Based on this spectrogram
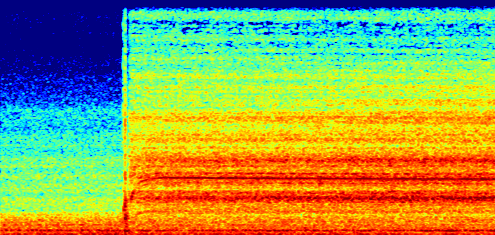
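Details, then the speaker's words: Second-hand MIG welder being tried for the first time: the wire feed motor spins up into a steady whine with a rhythmic surge about four times a second; the wire feed speed is pulsing, which is expected to cause welding problems. "you can hear it when it's running I got it coming out you can hear it like um pulsating or just it's the speed is changing which I think will cause a problem"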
